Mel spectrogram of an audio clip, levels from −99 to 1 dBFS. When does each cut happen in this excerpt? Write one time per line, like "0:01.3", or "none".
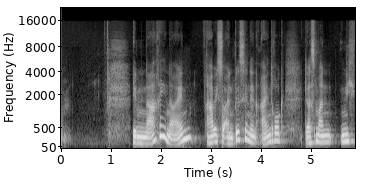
0:01.4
